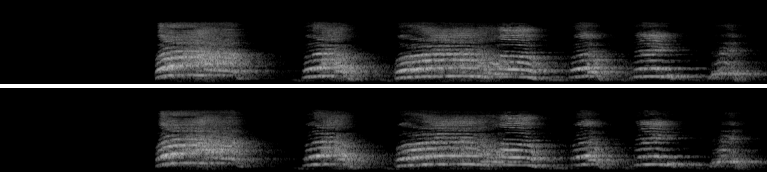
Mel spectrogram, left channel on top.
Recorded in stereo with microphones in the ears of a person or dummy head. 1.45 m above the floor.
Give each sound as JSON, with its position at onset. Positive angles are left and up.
{"t": 1.6, "sound": "a scream", "side_deg": 75, "distance_m": 0.6}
